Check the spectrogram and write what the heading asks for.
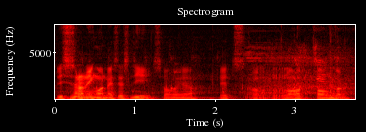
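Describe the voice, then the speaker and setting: A man giving casual gameplay commentary from home, talking in a halting way with loose phrasing and many pauses. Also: low-pitched, fairly even intonation, vocal fry. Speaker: gameplay video maker. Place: at home with a cat nearby. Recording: noisy background hiss.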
